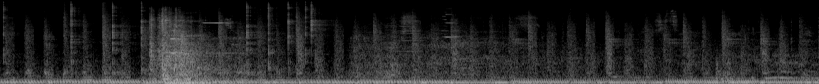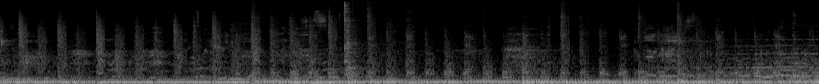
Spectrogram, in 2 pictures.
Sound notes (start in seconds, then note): none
